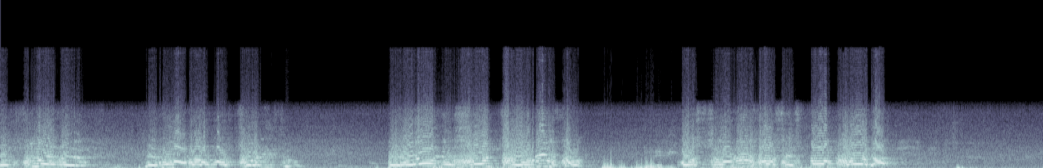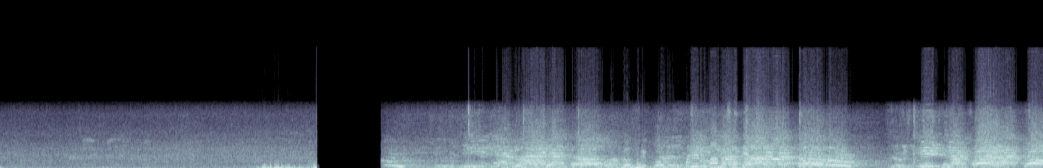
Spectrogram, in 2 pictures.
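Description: A crowd of elderly men and women chants loudly together outdoors.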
